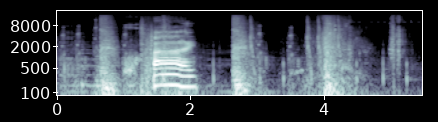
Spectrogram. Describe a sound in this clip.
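Gunshots blast in short bursts.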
